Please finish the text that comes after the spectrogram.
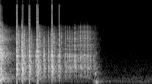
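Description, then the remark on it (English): Dice are rolled with no talking for a DC 4 psychic roll, landing on two ones: a quick burst of sharp, bright clicks as they hit and tumble, then a brief rattling clatter that stops abruptly after about a second. “DC 4 and just make the roll.”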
